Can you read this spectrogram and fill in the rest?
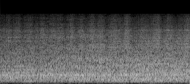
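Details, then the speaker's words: New Kenmore 800 gas dryer just installed with gas hooked up, running very quiet; steady even whooshing rumble from drum and blower, no knocks, squeals or scraping, healthy. "Everything's all lit up and it's running very quiet."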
